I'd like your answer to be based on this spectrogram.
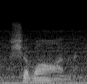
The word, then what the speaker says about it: Chauvin: Yeah, I think that's what Bryn Campbell called him, Chauvin. That's the way he pronounced it, the country flair.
